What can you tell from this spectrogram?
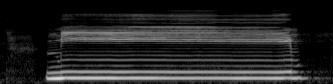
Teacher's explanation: इसको पढ़ते वक्त अक्सर जो है नाक में आवाज चली जाती है जो कि बिल्कुल भी नहीं जानी चाहिए। और दोनों होठों के खुश हिस्से से अदा होता है।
